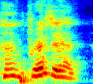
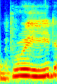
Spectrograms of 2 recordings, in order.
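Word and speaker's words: Brigid: Oh, Bridget. Or Breed. I say Breed sometimes.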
